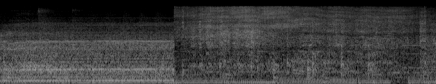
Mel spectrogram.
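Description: Stir-frying in a pan with curry powder and onion scraps, a loud continuous sizzle with scraping and tossing sounds, growing brighter and harsher partway through.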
